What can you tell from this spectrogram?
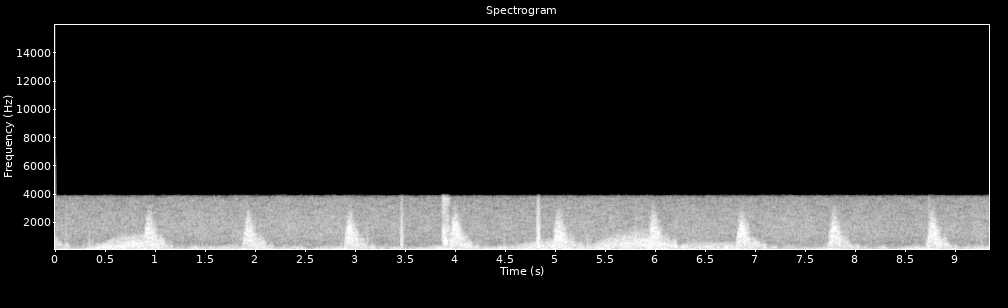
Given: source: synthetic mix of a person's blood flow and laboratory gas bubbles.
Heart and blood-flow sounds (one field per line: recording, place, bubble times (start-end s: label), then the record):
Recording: Doppler ultrasound of blood flow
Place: subclavian vein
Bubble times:
3.87-3.96 s: bubbles
From the record:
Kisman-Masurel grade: 113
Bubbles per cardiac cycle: 1 to 2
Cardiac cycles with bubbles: 1 to 10%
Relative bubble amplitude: loud (0.450 to 0.775)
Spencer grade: 1 (occasional bubble signal discernible with the cardiac motion signal, with majority of cardiac periods free of bubbles)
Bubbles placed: anywhere in the cardiac cycle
